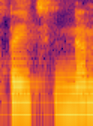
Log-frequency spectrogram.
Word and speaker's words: Patz: Donc, Ethan Pate, Alors, ça s'écrit P-A-T-Z. Et apparemment, ça se prononce Pate, Ne me demandez pas pourquoi.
